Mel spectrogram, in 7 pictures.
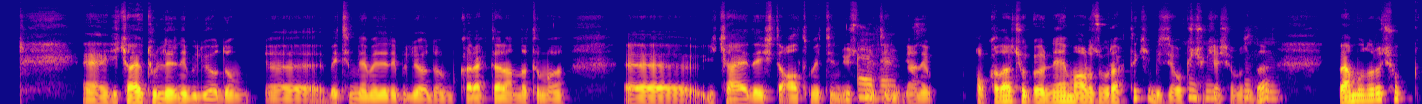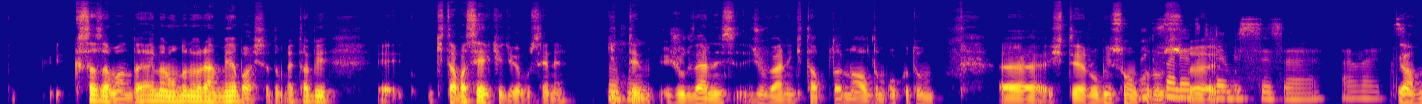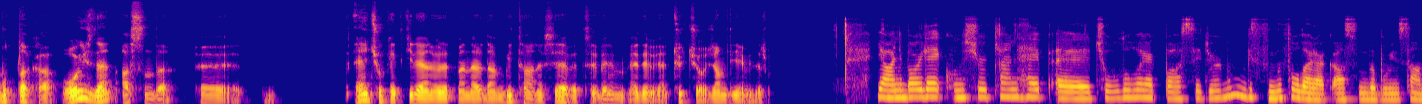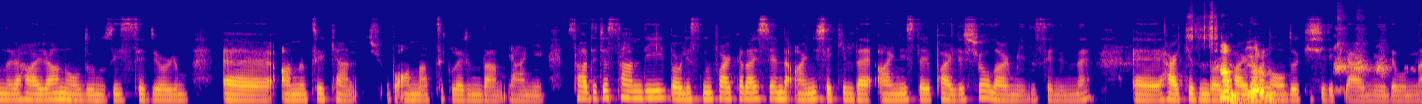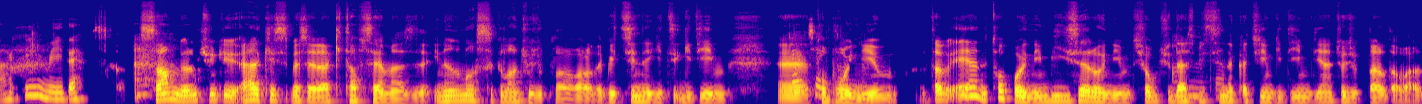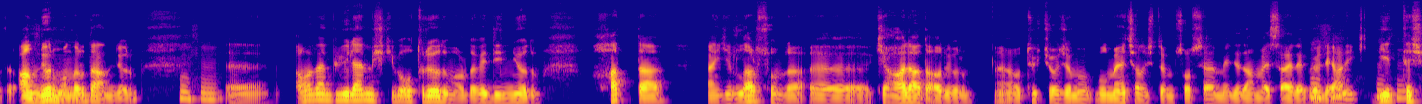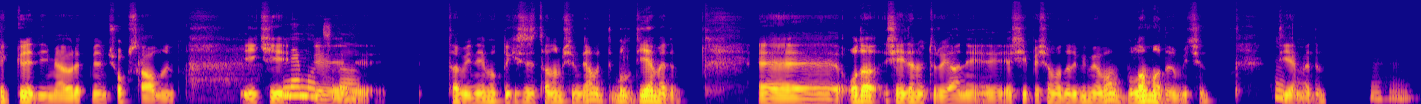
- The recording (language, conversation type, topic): Turkish, podcast, Hayatını en çok etkileyen öğretmenini anlatır mısın?
- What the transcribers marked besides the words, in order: tapping; other background noise; giggle; giggle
